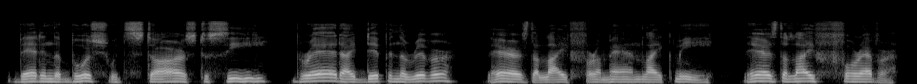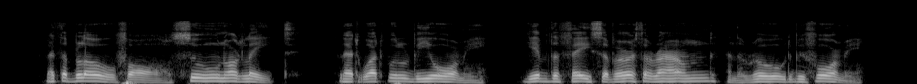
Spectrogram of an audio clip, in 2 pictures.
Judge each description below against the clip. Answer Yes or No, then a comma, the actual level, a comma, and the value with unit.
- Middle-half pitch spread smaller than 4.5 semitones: Yes, average, 3.3 semitones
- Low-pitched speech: Yes, low, 130 Hz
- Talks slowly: No, average, 165 wpm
